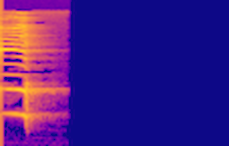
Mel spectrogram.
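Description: The tail of a rooster crow: its last long held note stops about a quarter second in and fades quickly, followed by dead silence.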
